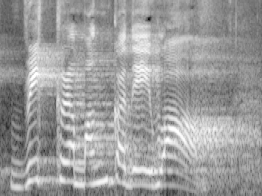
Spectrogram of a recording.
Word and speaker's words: Vikramankadeva: Next, V I K R A M A N K A D E V A. Vikramankadeva. How to pronounce this?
